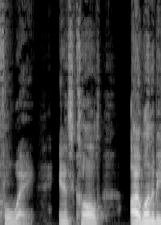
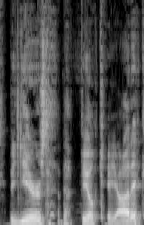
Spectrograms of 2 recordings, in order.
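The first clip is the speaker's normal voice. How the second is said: talking with a laugh, laughing through the words. A father talking to dads with young kids, laughing. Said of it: "I'm laughing".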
